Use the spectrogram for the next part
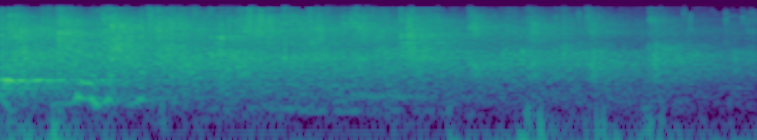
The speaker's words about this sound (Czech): A ano, to si zaslouží potlesk.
